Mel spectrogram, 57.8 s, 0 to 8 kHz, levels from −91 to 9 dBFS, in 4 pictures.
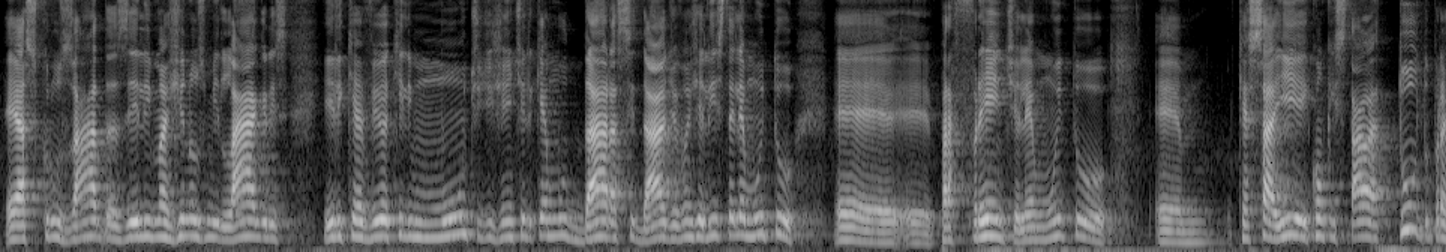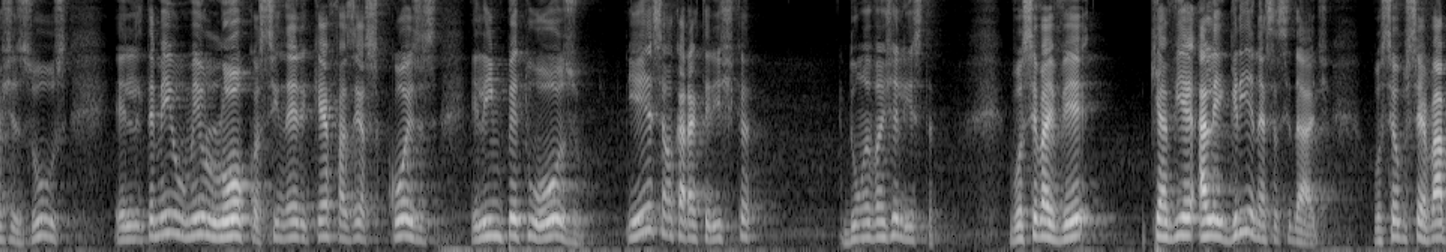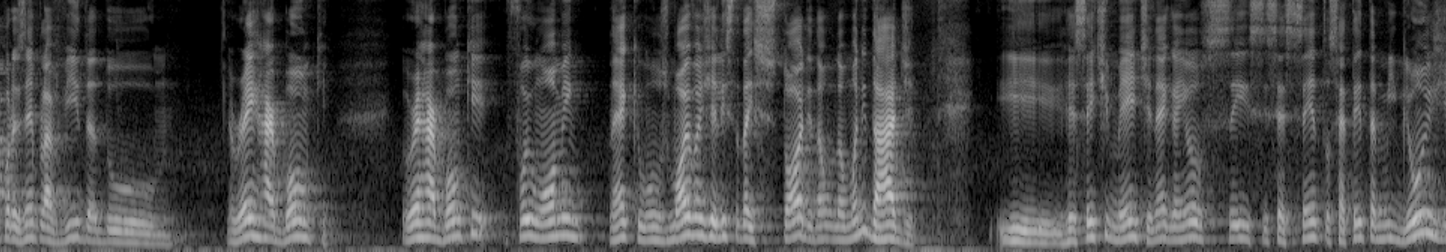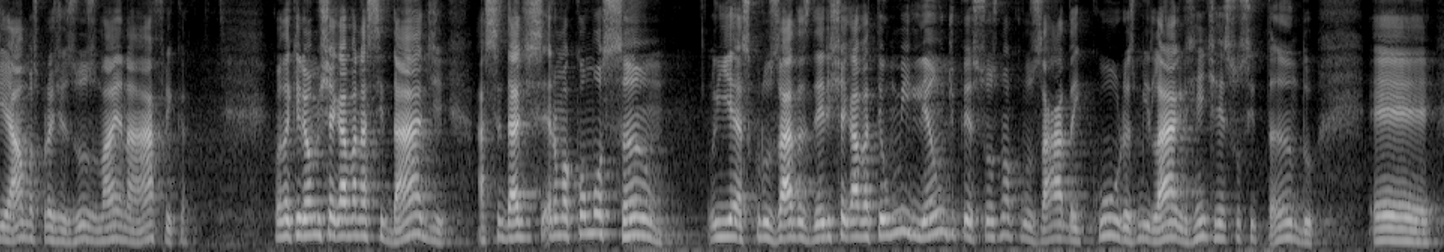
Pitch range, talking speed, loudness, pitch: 155-195 Hz, 150 wpm, -24 LUFS, 180 Hz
